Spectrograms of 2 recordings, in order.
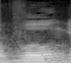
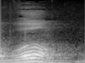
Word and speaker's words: vượng: Chữ này đọc là vượng chứ không đọc là vương. Vương á là vua, nhưng mà đọc vượng là động từ, là cai trị, là quản lý á.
